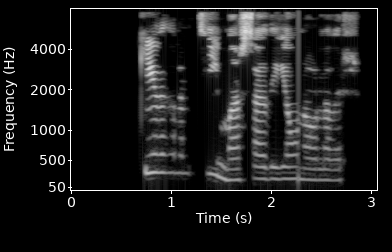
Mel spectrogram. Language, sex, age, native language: Icelandic, female, 30-39, Icelandic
